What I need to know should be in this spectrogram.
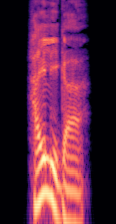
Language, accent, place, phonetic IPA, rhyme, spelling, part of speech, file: German, Germany, Berlin, [ˈhaɪ̯lɪɡɐ], -aɪ̯lɪɡɐ, heiliger, adjective, De-heiliger.ogg
- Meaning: 1. comparative degree of heilig 2. inflection of heilig: strong/mixed nominative masculine singular 3. inflection of heilig: strong genitive/dative feminine singular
